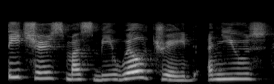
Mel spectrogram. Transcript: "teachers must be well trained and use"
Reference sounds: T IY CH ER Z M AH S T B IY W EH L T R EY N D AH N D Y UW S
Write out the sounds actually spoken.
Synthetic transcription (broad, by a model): T IY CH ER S M AH S T B IY W EH L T R EY D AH N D Y UW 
